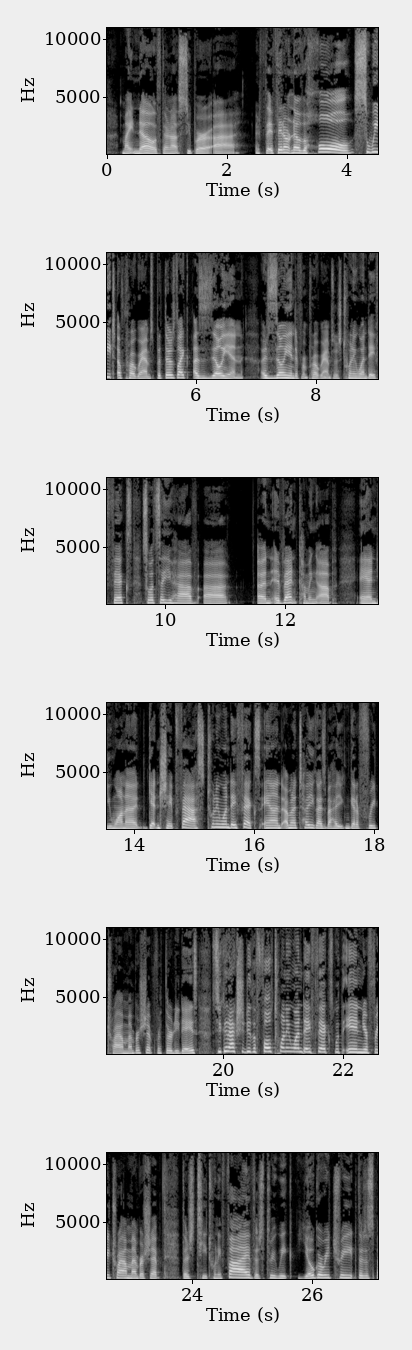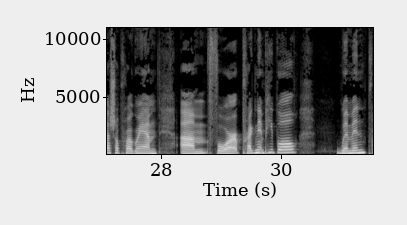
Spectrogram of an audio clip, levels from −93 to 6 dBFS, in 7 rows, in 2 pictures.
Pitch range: 180-235 Hz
